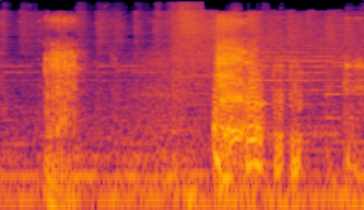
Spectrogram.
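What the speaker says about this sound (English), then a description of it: "I need to clear my throat" Throat clearing from the video game Trails of Cold Steel IV: two short, rough bursts, the second louder and longer, close and clear with no other talk.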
